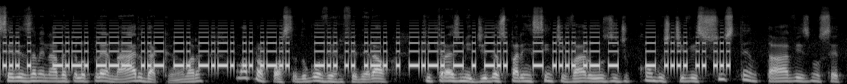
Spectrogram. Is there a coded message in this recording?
Yes: Morse code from 0.0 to 7.4 s, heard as a keyed tone, hand-sent with a paddle, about 38 wpm, 890 Hz, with speech in Portuguese. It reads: … COUNCIL DIRECTED THAT THIS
